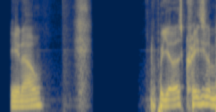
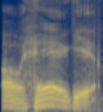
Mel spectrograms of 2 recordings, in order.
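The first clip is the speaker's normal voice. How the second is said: normal talking voice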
